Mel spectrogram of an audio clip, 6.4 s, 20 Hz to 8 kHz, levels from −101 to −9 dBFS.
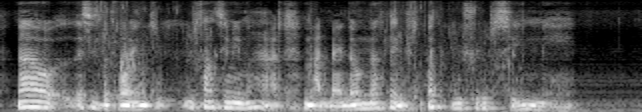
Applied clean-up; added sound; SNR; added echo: neural separator model SepFormer DNS4.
